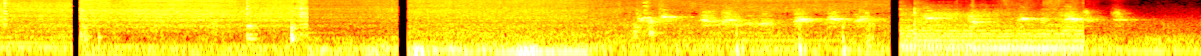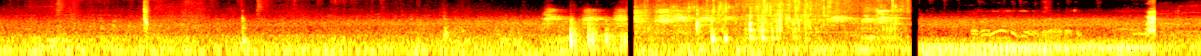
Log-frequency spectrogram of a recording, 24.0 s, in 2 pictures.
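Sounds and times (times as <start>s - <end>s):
vegetables sizzling in a pot: 0.0s - 8.9s.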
